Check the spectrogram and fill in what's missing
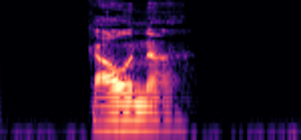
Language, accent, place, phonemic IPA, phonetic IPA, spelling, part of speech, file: German, Germany, Berlin, /ˈɡaʊ̯nər/, [ˈɡaʊ̯.nɐ], Gauner, noun, De-Gauner.ogg
- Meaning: 1. petty thief, crook, racketeer 2. sly, cunning person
